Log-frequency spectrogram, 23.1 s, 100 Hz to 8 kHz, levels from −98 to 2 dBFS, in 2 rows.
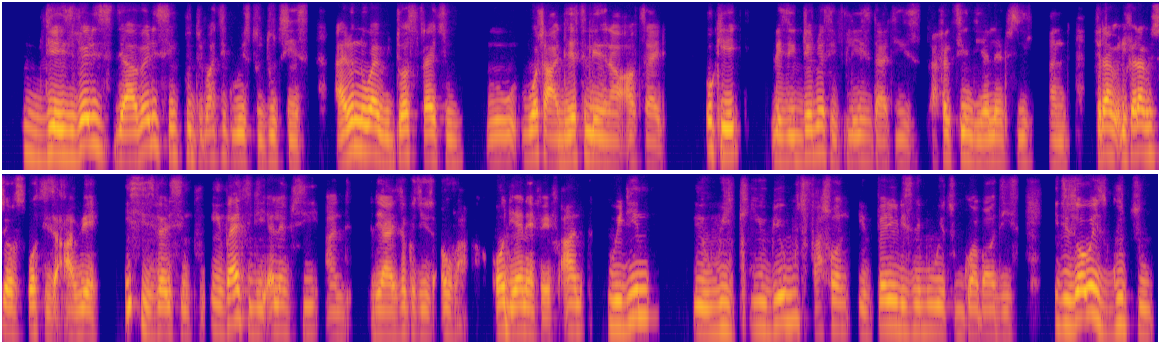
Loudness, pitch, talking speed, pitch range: -21 LUFS, 130 Hz, 210 wpm, 120-150 Hz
